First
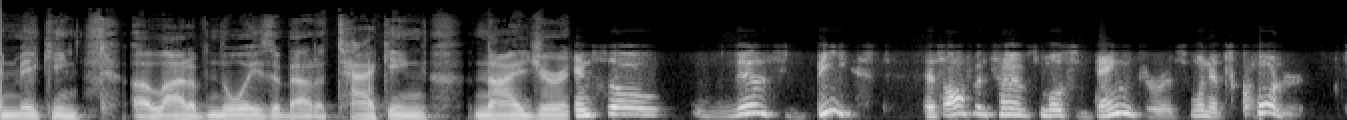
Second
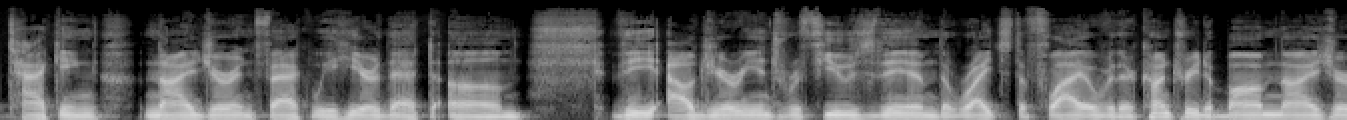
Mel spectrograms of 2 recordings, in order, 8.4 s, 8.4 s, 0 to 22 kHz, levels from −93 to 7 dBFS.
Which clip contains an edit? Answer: first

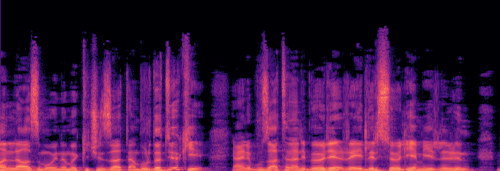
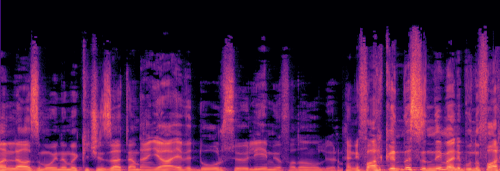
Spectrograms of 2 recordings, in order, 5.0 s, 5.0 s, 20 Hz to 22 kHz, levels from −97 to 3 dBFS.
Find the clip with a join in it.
second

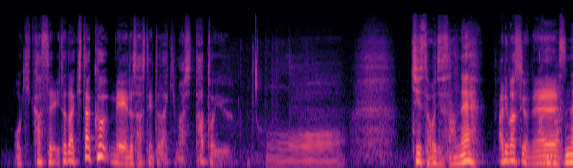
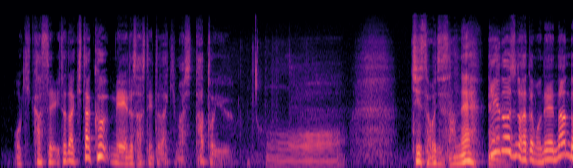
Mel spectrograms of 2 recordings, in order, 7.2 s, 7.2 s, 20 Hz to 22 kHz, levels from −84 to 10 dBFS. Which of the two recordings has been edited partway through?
second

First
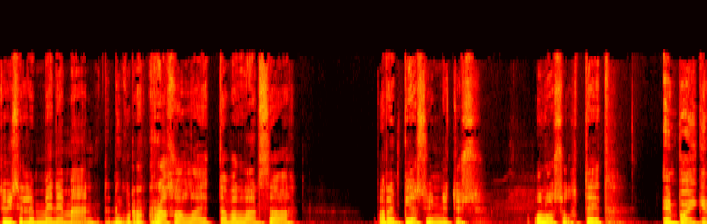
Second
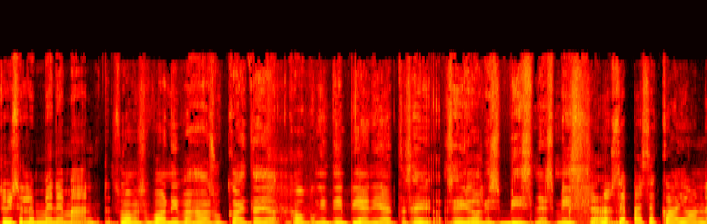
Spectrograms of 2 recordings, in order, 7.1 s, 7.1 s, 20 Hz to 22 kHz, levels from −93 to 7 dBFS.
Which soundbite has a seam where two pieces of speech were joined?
second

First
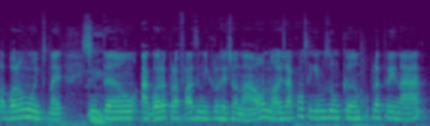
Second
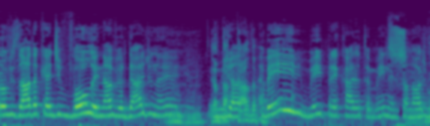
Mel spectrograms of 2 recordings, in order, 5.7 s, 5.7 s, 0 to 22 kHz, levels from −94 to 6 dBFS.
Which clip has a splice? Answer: second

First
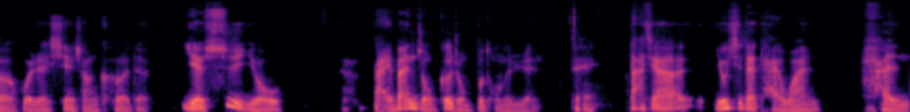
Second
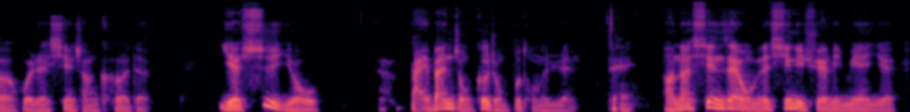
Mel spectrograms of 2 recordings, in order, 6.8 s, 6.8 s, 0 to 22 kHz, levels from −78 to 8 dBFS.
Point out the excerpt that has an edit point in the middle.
first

